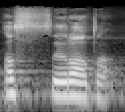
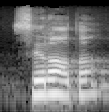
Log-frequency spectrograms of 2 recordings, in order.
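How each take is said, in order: First: الصراط as as-sirata, long S; doubled sad. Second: صراط as sirata with one short S; no shadda. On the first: Teacher showing the doubled sad, long S in الصراط. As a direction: hold the heavy S in الصراط. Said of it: "الصاد حرف مشدد". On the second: Teacher contrasting the word without shadda, short S in صراط. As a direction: begin straight on a single S in صراط. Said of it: "صراط هذه ما فيها شدة". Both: Shown as a demonstration.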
